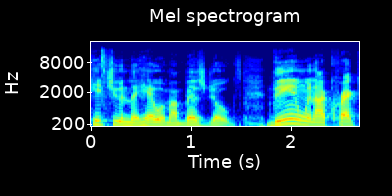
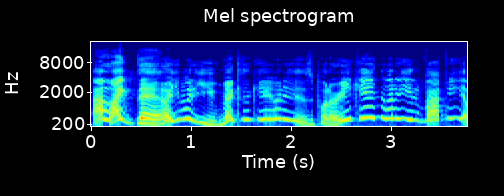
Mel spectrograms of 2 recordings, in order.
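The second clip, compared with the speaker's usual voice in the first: high, flirty teasing; flirty crowd work; faster than usual. Pretend. Comic flirting with a fan in the crowd, high playful. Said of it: "I'd be like".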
